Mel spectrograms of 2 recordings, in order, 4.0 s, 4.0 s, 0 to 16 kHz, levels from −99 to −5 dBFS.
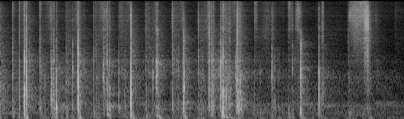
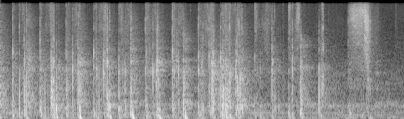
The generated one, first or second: first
